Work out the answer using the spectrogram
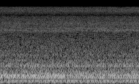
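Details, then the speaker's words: Chevy Tahoe with code P0128 and an erratic coolant temperature sensor reading: a steady whooshing fan roar with the engine off. The faulty coolant temperature sensor keeps the cooling fan on; the sensor is being replaced. "Let's have a check engine light on P 0 128 and the fan stays on while the car is not running."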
